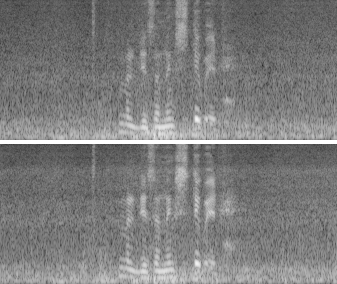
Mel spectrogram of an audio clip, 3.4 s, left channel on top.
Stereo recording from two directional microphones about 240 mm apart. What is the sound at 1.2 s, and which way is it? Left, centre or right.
Speech, centre.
